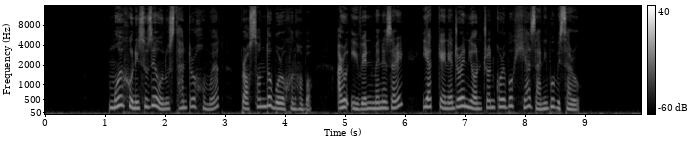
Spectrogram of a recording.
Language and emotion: Assamese, fearful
